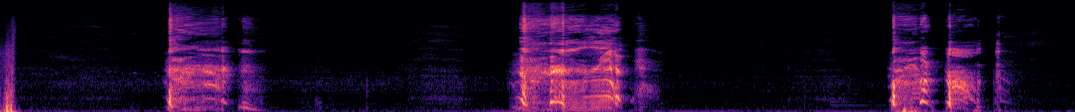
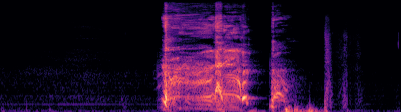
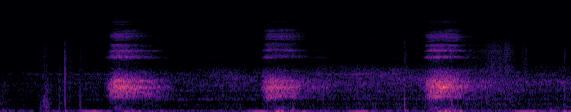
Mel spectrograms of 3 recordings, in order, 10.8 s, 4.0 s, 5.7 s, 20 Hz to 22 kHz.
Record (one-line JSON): {"three_cough_length": "10.8 s", "three_cough_amplitude": 19224, "three_cough_signal_mean_std_ratio": 0.35, "cough_length": "4.0 s", "cough_amplitude": 23863, "cough_signal_mean_std_ratio": 0.41, "exhalation_length": "5.7 s", "exhalation_amplitude": 1808, "exhalation_signal_mean_std_ratio": 0.58, "survey_phase": "alpha (2021-03-01 to 2021-08-12)", "age": "45-64", "gender": "Male", "wearing_mask": "No", "symptom_cough_any": true, "symptom_shortness_of_breath": true, "symptom_abdominal_pain": true, "symptom_fatigue": true, "symptom_headache": true, "symptom_onset": "3 days", "smoker_status": "Never smoked", "respiratory_condition_asthma": false, "respiratory_condition_other": false, "recruitment_source": "Test and Trace", "submission_delay": "2 days", "covid_test_result": "Positive", "covid_test_method": "RT-qPCR", "covid_ct_value": 17.2, "covid_ct_gene": "ORF1ab gene", "covid_ct_mean": 17.9, "covid_viral_load": "1300000 copies/ml", "covid_viral_load_category": "High viral load (>1M copies/ml)"}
